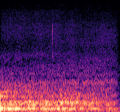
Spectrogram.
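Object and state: Nothing is struck.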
